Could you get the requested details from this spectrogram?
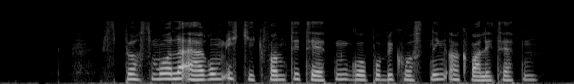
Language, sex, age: Norwegian, female, 23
